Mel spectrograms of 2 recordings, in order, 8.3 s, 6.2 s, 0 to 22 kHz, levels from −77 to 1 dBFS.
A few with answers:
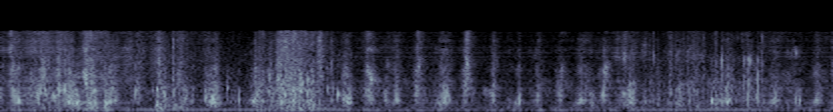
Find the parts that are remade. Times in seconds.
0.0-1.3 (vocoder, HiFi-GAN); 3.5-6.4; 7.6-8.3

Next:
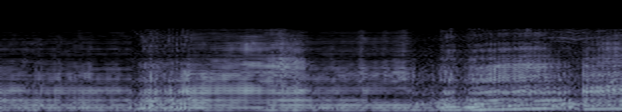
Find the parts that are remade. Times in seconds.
0.0-1.3 (vocoder, HiFi-GAN); 1.9-4.1

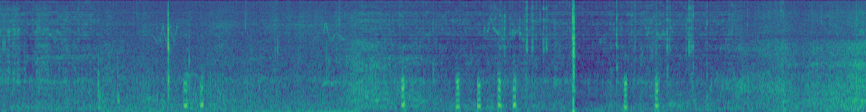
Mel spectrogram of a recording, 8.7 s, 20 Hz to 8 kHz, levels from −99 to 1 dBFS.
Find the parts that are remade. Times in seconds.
0.0-1.0 (vocoder, HiFi-GAN); 3.6-7.4

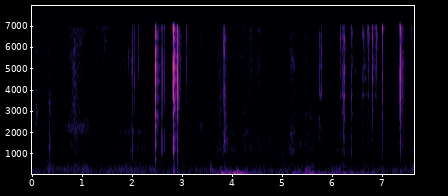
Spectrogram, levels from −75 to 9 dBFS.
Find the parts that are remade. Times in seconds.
5.2-6.9 (vocoder, HiFi-GAN)

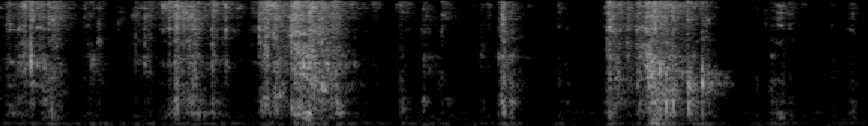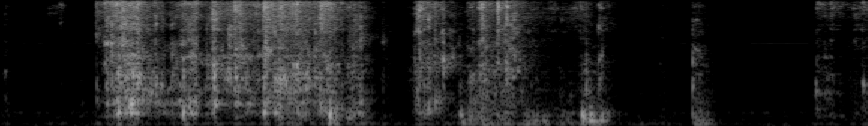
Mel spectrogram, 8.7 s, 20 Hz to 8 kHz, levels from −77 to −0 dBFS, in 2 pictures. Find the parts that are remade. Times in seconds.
0.0-8.7 (vocoder, HiFi-GAN)

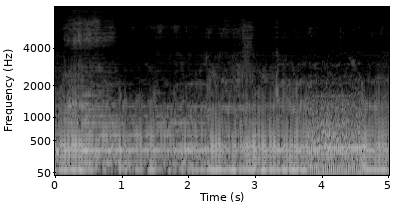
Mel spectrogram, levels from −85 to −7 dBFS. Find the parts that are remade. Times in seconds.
0.0-3.8 (vocoder, HiFi-GAN); 4.6-5.0

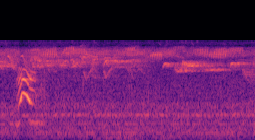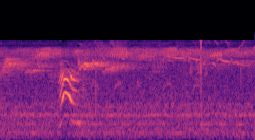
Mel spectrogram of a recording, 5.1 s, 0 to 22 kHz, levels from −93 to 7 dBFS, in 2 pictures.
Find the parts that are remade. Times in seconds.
none

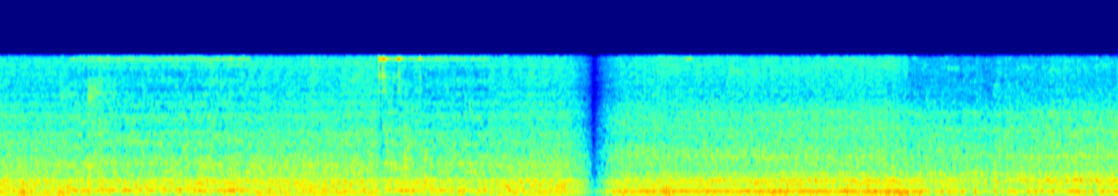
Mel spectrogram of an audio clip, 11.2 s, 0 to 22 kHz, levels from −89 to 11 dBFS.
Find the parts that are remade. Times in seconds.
0.7-2.5 (vocoder, HiFi-GAN); 3.8-4.9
